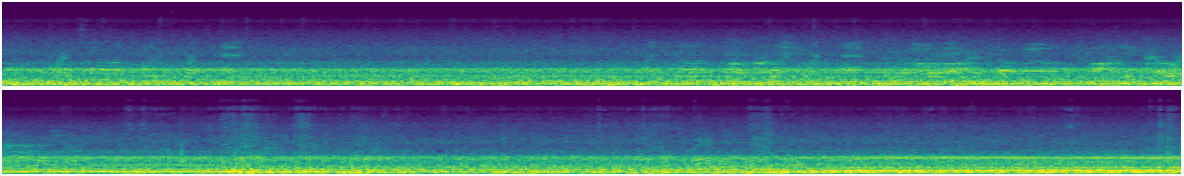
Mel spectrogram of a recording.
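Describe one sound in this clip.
A bus engine hums and drones steadily.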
